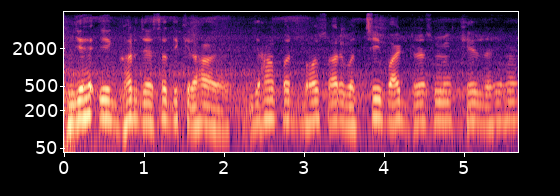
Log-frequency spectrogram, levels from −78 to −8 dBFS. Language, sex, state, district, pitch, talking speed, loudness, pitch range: Hindi, male, Madhya Pradesh, Katni, 135 Hz, 190 wpm, -19 LUFS, 125-140 Hz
